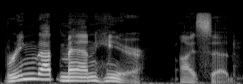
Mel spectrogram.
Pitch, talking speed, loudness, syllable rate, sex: 155 Hz, 150 wpm, -19 LUFS, 3.6 syllables/s, male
